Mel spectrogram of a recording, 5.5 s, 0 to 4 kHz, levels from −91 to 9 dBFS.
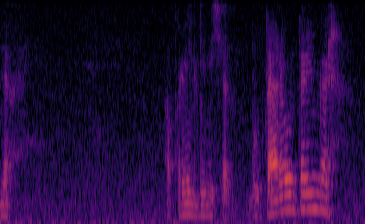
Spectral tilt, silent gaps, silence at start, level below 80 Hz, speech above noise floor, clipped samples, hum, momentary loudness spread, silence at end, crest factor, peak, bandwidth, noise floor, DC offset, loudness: -6 dB/octave; none; 0 s; -72 dBFS; 21 dB; under 0.1%; none; 26 LU; 0 s; 22 dB; -28 dBFS; 4 kHz; -66 dBFS; under 0.1%; -46 LUFS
